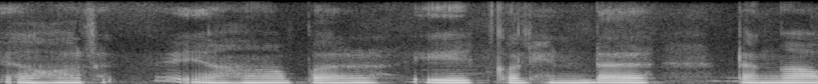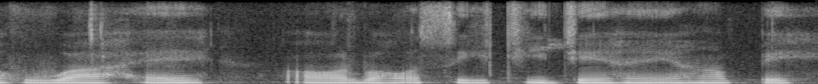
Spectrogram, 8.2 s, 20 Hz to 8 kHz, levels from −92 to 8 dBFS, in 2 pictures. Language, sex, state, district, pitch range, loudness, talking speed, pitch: Hindi, female, Uttar Pradesh, Saharanpur, 195-210 Hz, -18 LUFS, 115 wpm, 205 Hz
